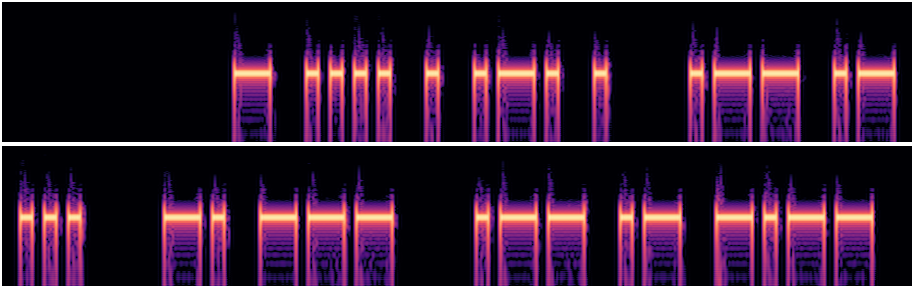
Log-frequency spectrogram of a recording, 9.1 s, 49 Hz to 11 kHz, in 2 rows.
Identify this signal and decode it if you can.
Morse code, heard as a keyed tone, about 21 wpm, 700 Hz. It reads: THERE WAS NO WAY
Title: Sets of 8 Words - 20wpm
